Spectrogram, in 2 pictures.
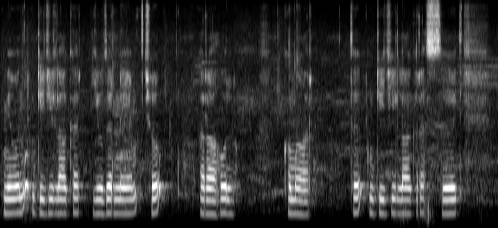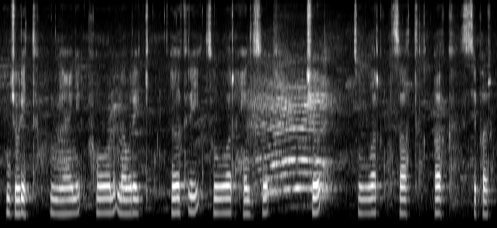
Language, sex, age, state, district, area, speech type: Kashmiri, male, 30-45, Jammu and Kashmir, Bandipora, rural, read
